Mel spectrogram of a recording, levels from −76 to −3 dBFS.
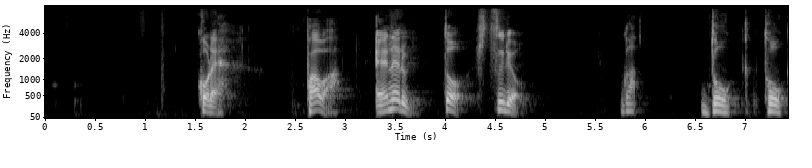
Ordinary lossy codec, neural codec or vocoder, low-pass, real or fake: none; none; 7.2 kHz; real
